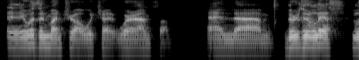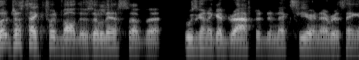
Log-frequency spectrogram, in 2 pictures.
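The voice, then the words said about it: French Canadian accent. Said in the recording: “I'm French Canadian. If you guys didn't pick on my accent yet ... I thought it was South Jersey. I thought it was like South Jersey.”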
